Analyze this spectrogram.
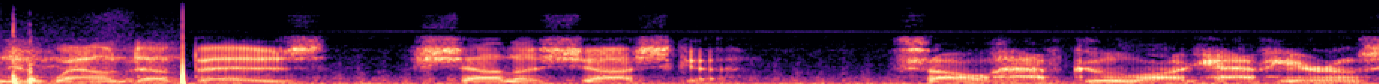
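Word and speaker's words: Shalashaska: the time I got to hearing about it pronunciation that wound up as shallow shashka saw half gulag half hero's sword is a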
